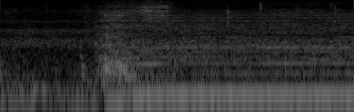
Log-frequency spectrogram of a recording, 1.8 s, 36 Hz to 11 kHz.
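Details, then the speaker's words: Ford Focus ST225 with intermittent ABS fault and fluctuating speedo at idle, ABS module actuated by diagnostic tool test: after a short pause the pump motor holds a steady low even hum with no grinding; ABS pump running normally. "Whoa. I think that pump's all right. So, not entirely sure what's going on."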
